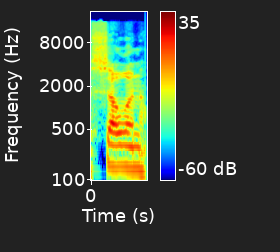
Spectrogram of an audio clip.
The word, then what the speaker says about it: Samhain: The holiday is pronounced Samhain, and it's spelled S-A-M-H-A-I-N, but it's pronounced Samhain.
